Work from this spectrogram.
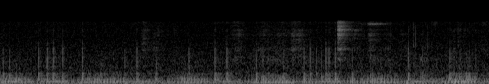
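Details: Three-legged domestic mother cat with her three newborn kittens, one day after birth, indoors; a steady, soft, low rumbling purr runs throughout, with faint rustling and small clicks.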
